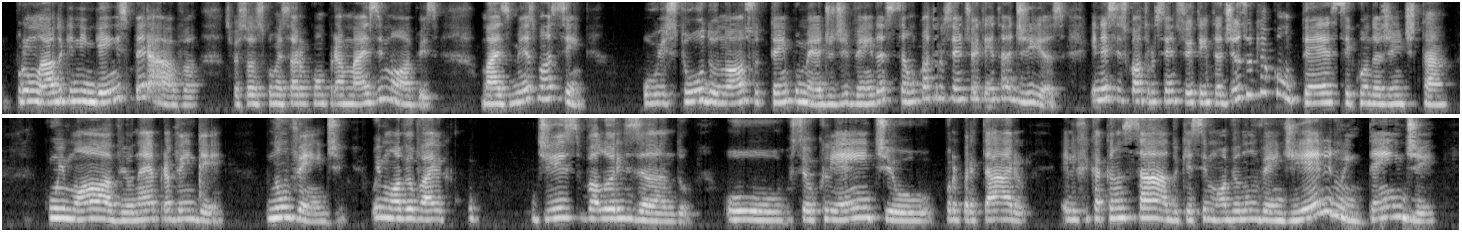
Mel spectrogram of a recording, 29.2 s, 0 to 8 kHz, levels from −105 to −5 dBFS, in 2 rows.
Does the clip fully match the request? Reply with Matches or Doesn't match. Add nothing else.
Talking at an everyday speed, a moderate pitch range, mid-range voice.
Doesn't match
